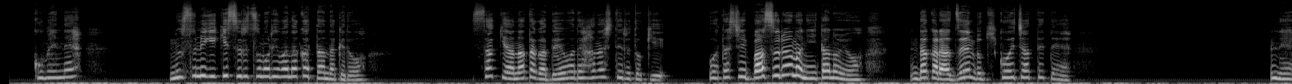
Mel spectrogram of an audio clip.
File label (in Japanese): 若い女性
